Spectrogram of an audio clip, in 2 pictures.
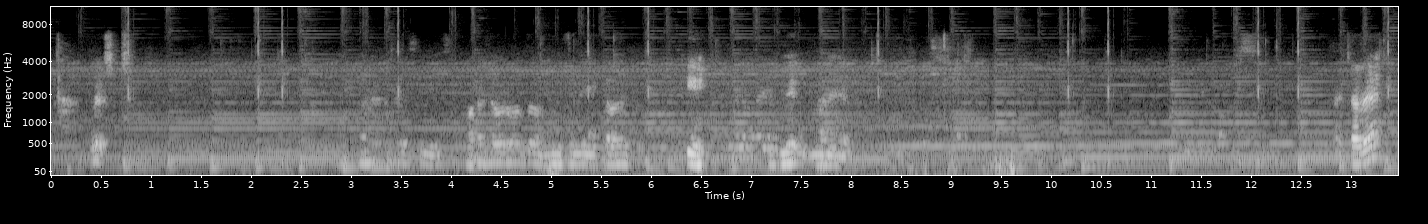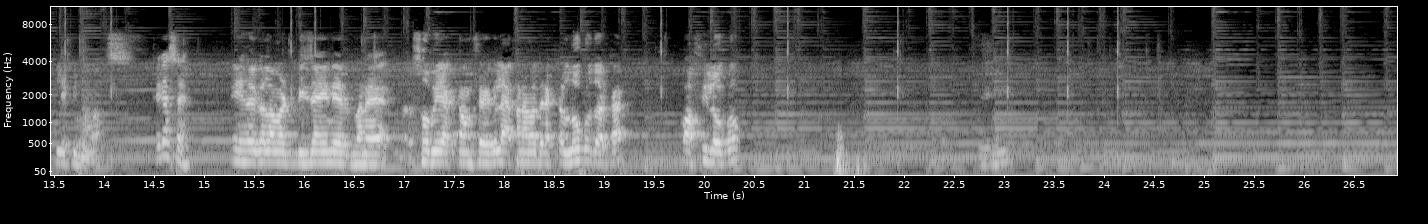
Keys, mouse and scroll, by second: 0.0 ctrl+v, 1.8 ctrl+space, 2.0 ctrl+click, 2.6 space, 5.2 space, 10.4 double click, 12.0 shift+click, 12.4 right click, 13.6 double click, 13.8 space, 14.0 double click, 14.2-15.2 space, 15.6-16.6 ctrl+alt+middle drag, 15.8 ctrl+alt+click, 16.6 space, 20.3-20.8 scroll down 5, 20.8 right click, 23.4 space, 24.4 ctrl+v, 25.3 ctrl+space, 26.4 ctrl+space.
